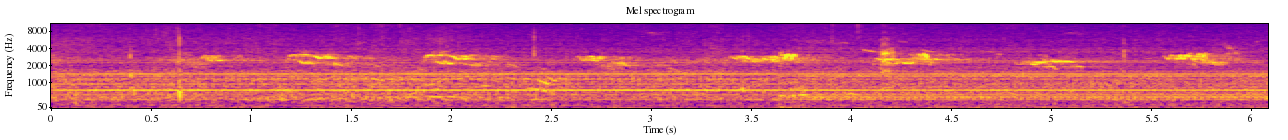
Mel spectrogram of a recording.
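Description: A small bird chirping over and over, short high notes about every half second, over a steady hum.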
